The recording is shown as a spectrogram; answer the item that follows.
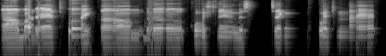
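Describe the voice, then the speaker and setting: A man hosting a casual livestream call, talking haltingly with many fillers and restarts while he sorts out the connection. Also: medium pitch, steady tone, music in the background, rough recording. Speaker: livestream host.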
